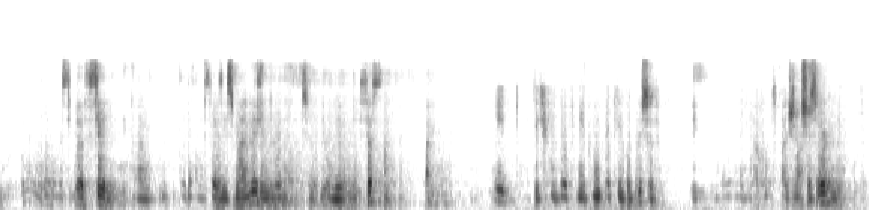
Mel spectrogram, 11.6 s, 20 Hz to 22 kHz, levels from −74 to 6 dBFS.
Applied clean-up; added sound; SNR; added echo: neural mask model DeepFilterNet 3.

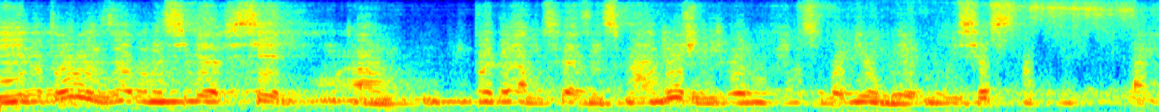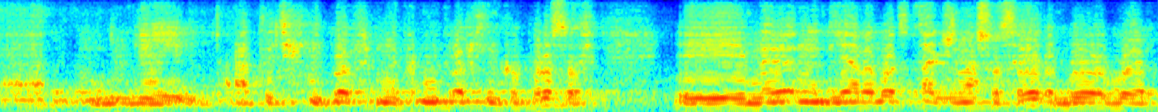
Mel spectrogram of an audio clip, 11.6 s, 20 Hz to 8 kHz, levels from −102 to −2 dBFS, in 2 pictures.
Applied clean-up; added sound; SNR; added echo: neural separator model SepFormer DNS4.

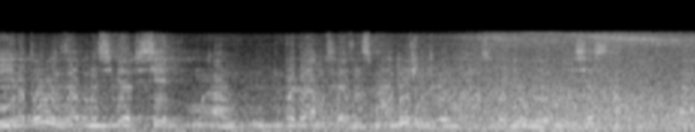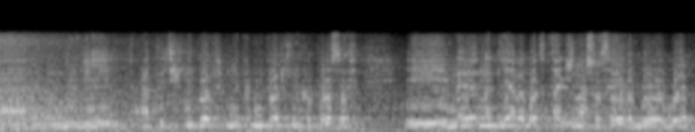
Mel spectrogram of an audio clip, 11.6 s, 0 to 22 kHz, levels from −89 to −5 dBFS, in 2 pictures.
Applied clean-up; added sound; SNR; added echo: none; Fixed-wing aircraft, airplane; 6 dB; reverberation time 0.8 s.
